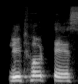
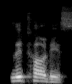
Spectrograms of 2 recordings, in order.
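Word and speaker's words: litotes: বুঝানোর বাইরে হ্যাঁ তারপর লিথডিস লিথটেস না লিথডিস লিথডিস উচ্চারণটা এরকম যে লিথডিস লিথডিস কি এটা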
